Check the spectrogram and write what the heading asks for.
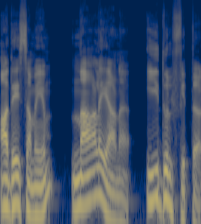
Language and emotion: Malayalam, neutral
